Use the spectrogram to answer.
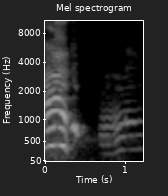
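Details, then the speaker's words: Infant girl, ready for a nap, put in a swing she dislikes during a cry-it-out attempt: a brief cry fading into a softer, quieter whimper, an ordinary fussing cry. "does it do you not just scream and cry"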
